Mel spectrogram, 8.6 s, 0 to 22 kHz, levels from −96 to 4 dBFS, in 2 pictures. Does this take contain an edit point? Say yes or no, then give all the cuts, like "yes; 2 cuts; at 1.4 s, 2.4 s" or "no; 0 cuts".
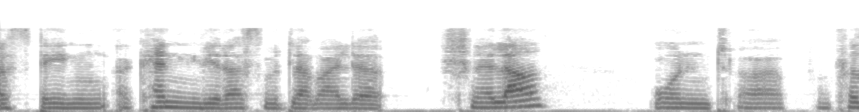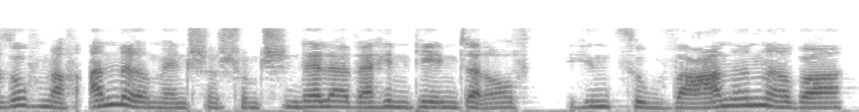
no; 0 cuts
